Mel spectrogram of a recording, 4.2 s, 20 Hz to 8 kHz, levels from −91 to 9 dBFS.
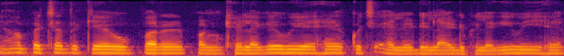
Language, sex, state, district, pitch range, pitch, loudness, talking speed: Hindi, male, Bihar, Purnia, 125-140 Hz, 135 Hz, -17 LUFS, 225 wpm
